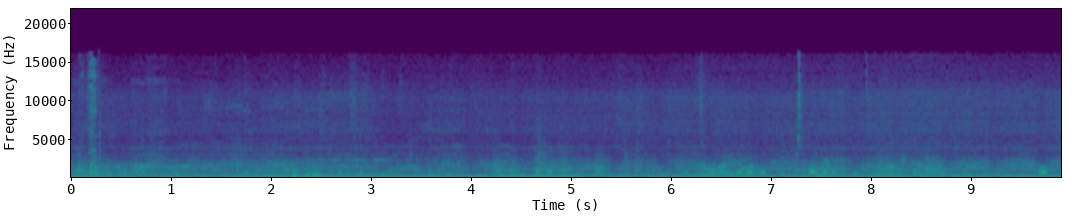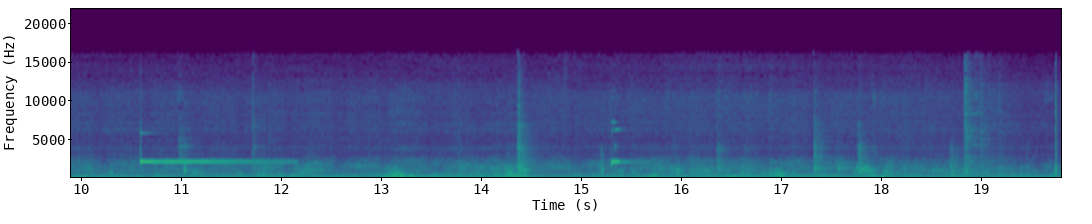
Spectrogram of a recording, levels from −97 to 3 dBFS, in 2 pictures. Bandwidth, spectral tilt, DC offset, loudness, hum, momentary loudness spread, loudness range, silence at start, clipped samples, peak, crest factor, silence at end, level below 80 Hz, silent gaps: 16.5 kHz; -4.5 dB/octave; under 0.1%; -46 LUFS; none; 11 LU; 8 LU; 0 s; under 0.1%; -20 dBFS; 24 dB; 0 s; -52 dBFS; none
